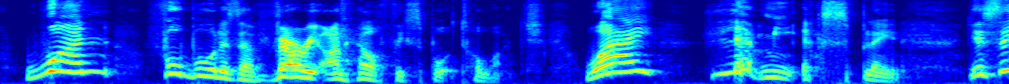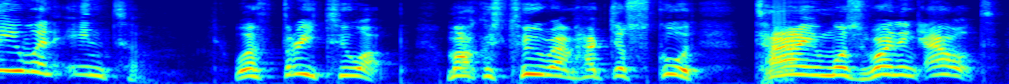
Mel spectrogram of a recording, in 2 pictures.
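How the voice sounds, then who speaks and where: A British man in his late twenties, hosting an excited football reaction, swearing often and swinging between loud outbursts and hushed asides. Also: high-pitched. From United Kingdom. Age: 20s. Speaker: football channel host.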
